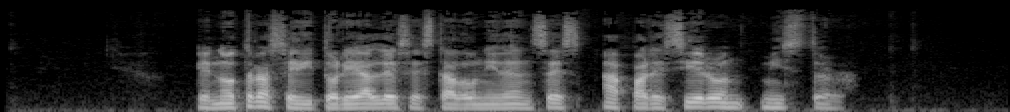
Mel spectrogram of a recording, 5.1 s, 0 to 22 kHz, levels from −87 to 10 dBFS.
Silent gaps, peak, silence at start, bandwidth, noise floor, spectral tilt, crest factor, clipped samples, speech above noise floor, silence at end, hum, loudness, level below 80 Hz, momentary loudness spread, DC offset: none; -2 dBFS; 1 s; 16 kHz; -60 dBFS; -5 dB/octave; 18 dB; under 0.1%; 41 dB; 0.85 s; none; -20 LUFS; -52 dBFS; 10 LU; under 0.1%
